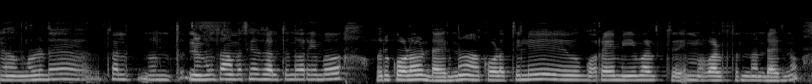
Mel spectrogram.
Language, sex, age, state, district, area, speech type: Malayalam, female, 60+, Kerala, Kozhikode, urban, spontaneous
